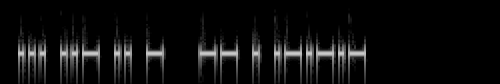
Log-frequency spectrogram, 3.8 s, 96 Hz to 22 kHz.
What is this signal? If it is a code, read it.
Morse code, heard as a keyed tone, about 30 wpm, 700 Hz. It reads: SUIT ME.
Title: Sentences from Top 1600 Words 30wpm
